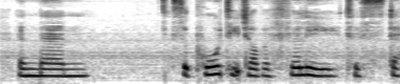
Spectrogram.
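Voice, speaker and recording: Her voice is somewhat breathy with a dark, mellow tone, as this woman speaks at a medium pitch with monotone, flat intonation. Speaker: spiritual vlogger. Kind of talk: casual vlog monologue. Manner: rambling with many fillers.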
